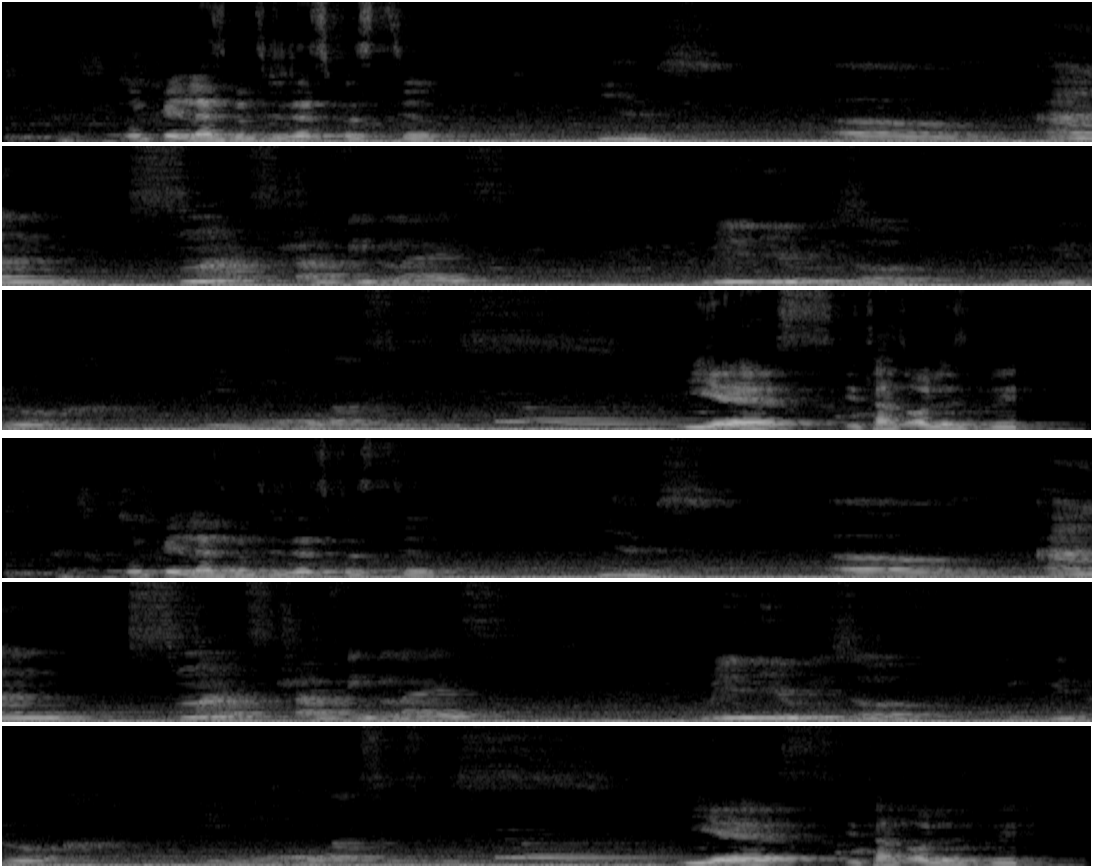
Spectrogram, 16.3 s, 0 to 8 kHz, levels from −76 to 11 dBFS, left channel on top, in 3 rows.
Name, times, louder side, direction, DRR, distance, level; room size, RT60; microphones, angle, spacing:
voice 1, 0.0-0.6 3.0-3.5 4.1-5.8 6.1-7.9 8.9-10.0 10.3-11.4 11.9-14.4, equal, 30° right, -3 dB, 7.8 m, -34 dB
voice 2, 0.6-2.2 3.0-3.3 14.3-14.8 15.1-16.0, left 2 dB, 55° left, 12 dB, 0.9 m, -28 dB
sound 1, 1.0-14.2, equal, 10° left, 6.3 m, -36 dB
26.0 x 18.0 x 7.5 m, 0.96 s
head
